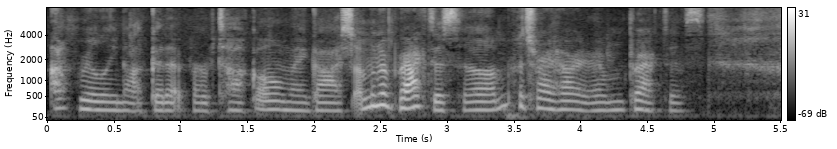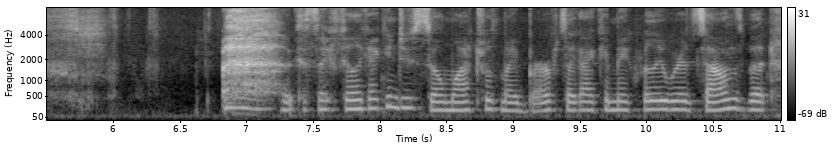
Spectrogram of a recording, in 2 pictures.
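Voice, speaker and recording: A woman's voice: lowish voice, steady tone, moderate pace. A woman chatting informally and self-deprecatingly to viewers as host of her own video. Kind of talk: casual chat to viewers.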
